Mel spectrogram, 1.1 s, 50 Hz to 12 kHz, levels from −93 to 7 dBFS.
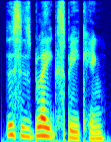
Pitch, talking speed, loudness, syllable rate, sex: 180 Hz, 215 wpm, -18 LUFS, 6.4 syllables/s, female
